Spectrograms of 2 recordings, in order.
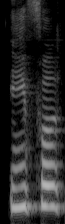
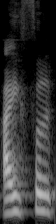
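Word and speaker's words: Eiffel: மனிதனின் எலும்புகளையும் தசைகளையும் வடிவமைப்பை வச்சு என்னத்தை உருவாக்கியிருக்காங்க, ஈஃபில் டவர் இல்லாட்டி ஐஃபில் டவர் இன் பாரிஸ். அது ரெண்டு விதமாகவும் உச்சரிக்கலாம்.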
